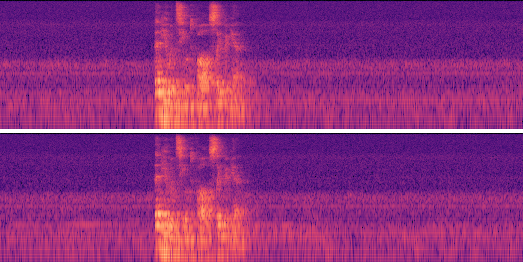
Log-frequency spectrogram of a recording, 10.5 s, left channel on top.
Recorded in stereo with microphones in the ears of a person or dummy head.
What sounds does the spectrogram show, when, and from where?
3.1 s a man speaking: 25° left (ahead or behind), 1.3 m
